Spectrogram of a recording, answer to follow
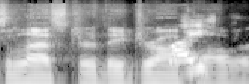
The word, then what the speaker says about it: Leicester: How do you pronounce it? I'm I think terrible. it's Leicester. They drop Leic all the or letters and say Leicester?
